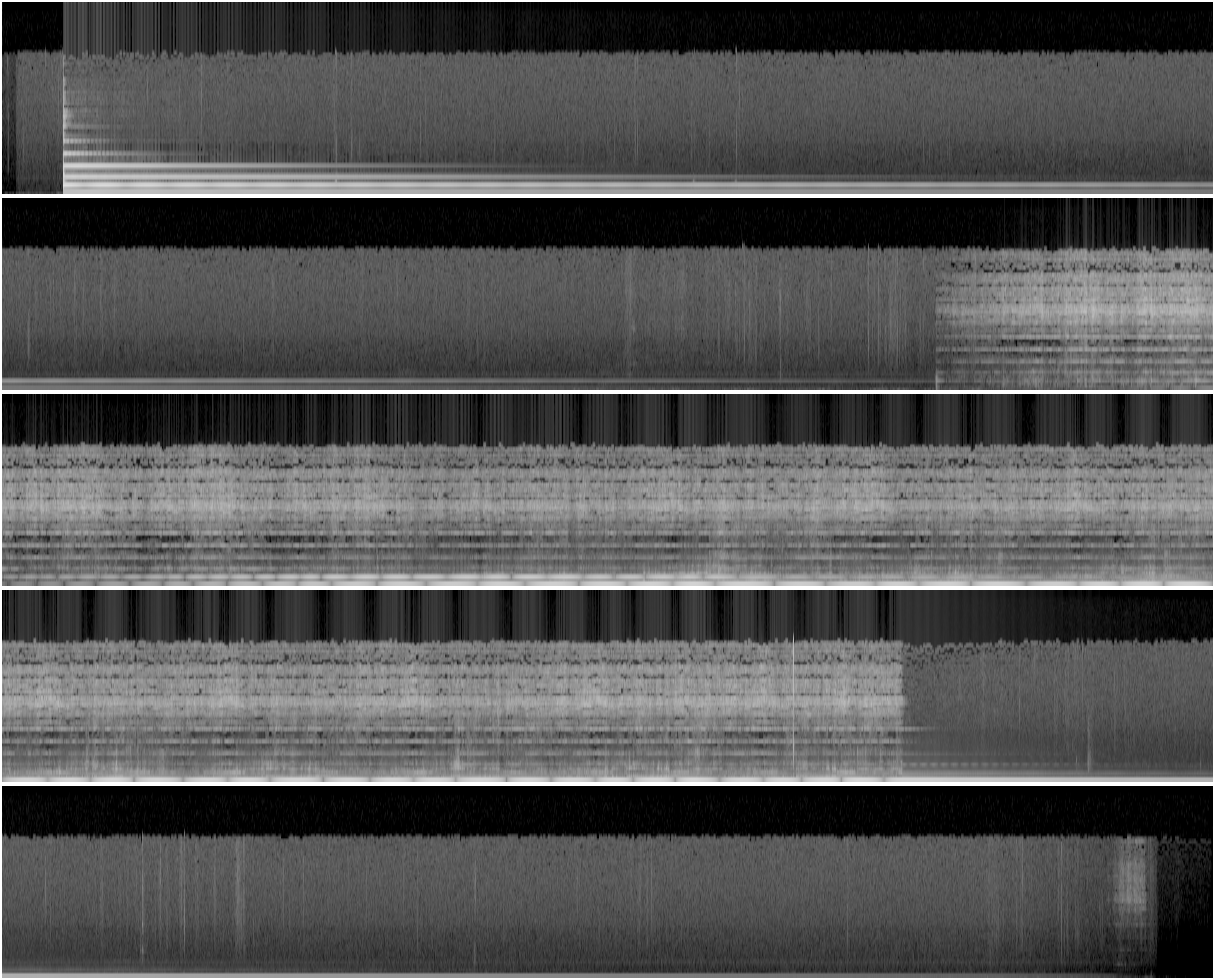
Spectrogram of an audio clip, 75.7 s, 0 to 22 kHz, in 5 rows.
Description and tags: Pentatonic Bowl #3 Sample 2
Pack Contains:
Two 'drones' on a 11 inch diameter etched G2 pitch Himalayan bowl; a shorter drone on the bass and a longer drone with both bass and first overtone. Droning done by myself in my home.
Also contains pitch samples of a 5 bowl pentatonic scale singing bowl set of old 'cup' thado bowls, assembled by myself. Each sample contains both a struck note and a droned note. Some bowls have more than one sample for no particular reason. All performed by myself.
